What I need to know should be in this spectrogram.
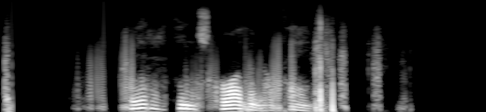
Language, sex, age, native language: Icelandic, male, 60-69, Icelandic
